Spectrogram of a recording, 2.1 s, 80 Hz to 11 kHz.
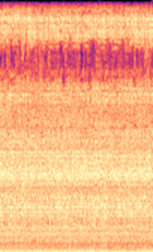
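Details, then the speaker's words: HPI MT2 nitro RC engine after leaning the bottom-end and richening the top-end needle; a steady high-pitched buzz holding an even single-stage idle, where a two-stage idle was heard before, with no sag, surging or misses. "I leaned the bottom a little and I ripped in the top a little and it sounds like now it's a single stage going a little bit richer just to be on the safe side"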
